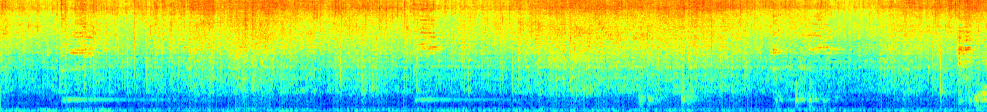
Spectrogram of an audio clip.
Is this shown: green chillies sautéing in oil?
yes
